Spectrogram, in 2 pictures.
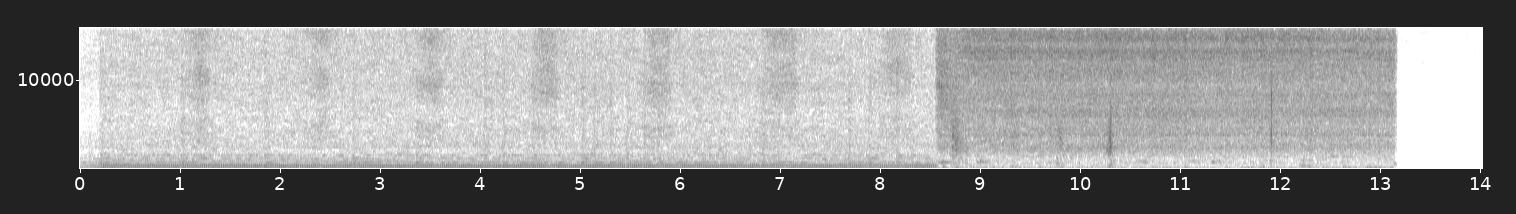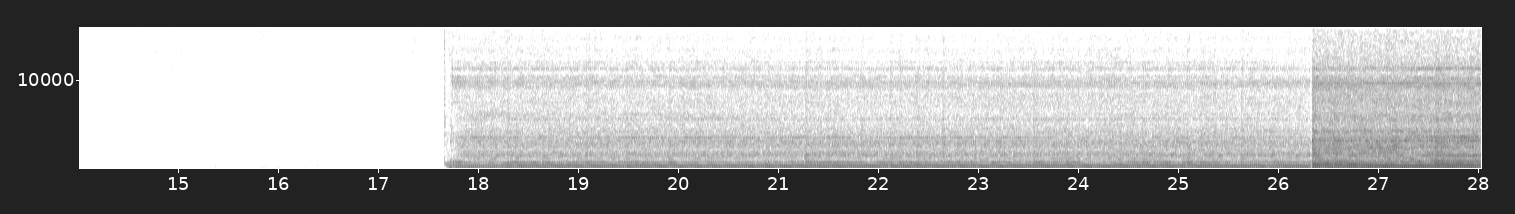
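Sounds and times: spray gun hissing: 0.2 - 13.2.

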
